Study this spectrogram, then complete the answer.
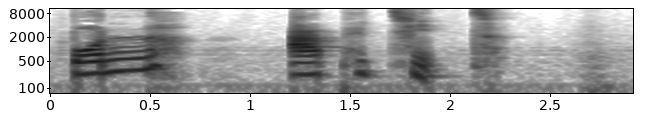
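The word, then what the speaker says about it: bon appétit: is Bon Appetit and yes you pronounce all the letters you need to say Bon Appetit sounds very strange in English to a French person but that's how you need to say it because if you say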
